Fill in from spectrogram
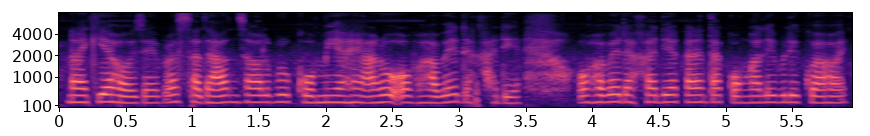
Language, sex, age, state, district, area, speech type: Assamese, female, 45-60, Assam, Biswanath, rural, spontaneous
